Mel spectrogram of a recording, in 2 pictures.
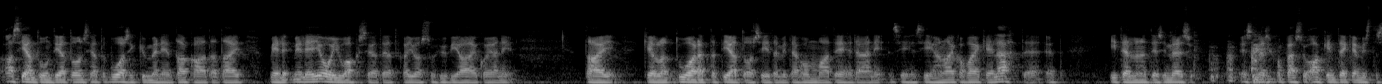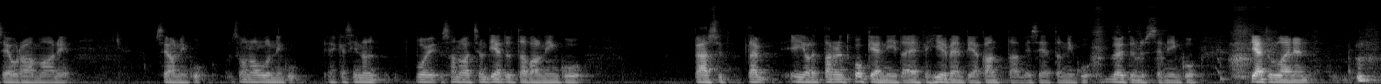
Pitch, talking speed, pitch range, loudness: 100 Hz, 180 wpm, 95-105 Hz, -29 LUFS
